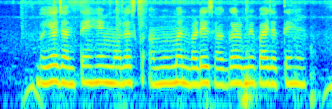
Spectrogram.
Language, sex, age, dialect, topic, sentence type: Hindi, female, 18-24, Kanauji Braj Bhasha, agriculture, statement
